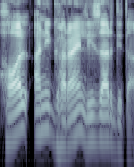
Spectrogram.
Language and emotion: Goan Konkani, neutral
